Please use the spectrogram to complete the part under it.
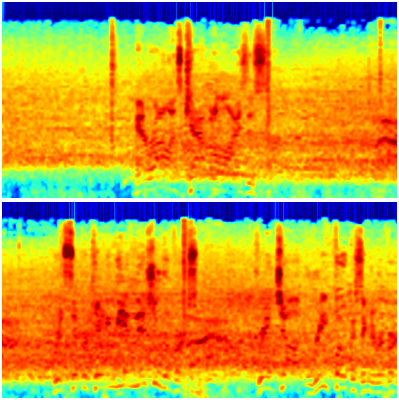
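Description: Punches land with heavy thuds in a wrestling ring.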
